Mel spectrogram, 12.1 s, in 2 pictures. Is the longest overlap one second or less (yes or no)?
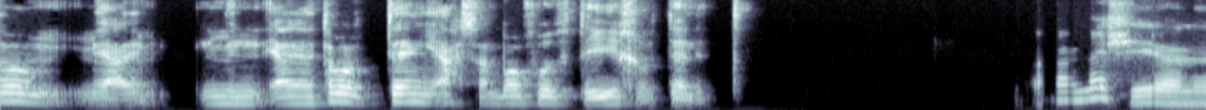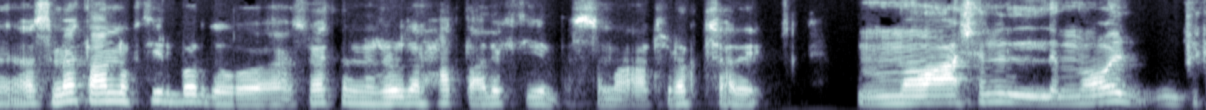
yes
